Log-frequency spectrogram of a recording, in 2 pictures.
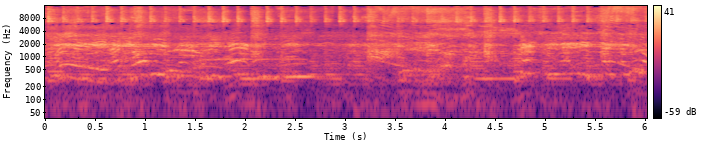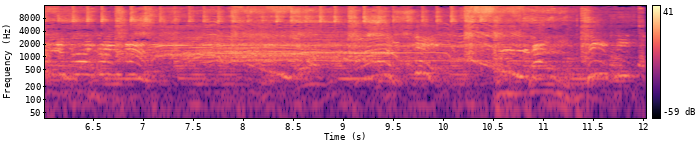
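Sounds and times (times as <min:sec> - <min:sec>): live hip-hop music: 0:00.0 - 0:12.0
person rapping: 0:00.0 - 0:12.0.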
